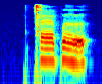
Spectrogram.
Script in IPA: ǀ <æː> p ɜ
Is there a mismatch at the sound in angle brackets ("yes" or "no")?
no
